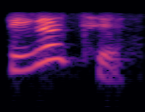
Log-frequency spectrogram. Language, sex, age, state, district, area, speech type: Bengali, female, 30-45, West Bengal, North 24 Parganas, rural, conversation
